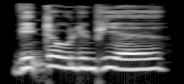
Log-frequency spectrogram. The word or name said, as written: vinterolympiade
